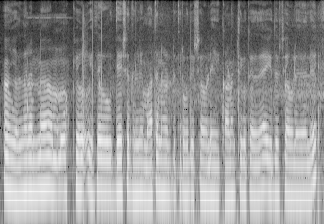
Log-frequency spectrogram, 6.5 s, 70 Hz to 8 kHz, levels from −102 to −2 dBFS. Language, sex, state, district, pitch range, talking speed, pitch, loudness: Kannada, male, Karnataka, Shimoga, 125-140 Hz, 75 wpm, 130 Hz, -17 LUFS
